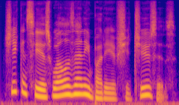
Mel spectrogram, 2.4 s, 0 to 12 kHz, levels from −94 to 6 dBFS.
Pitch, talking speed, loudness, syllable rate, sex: 205 Hz, 275 wpm, -14 LUFS, 6.1 syllables/s, female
